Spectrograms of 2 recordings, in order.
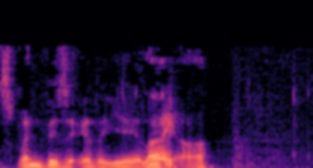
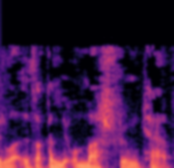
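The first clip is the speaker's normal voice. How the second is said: ordinary talk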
